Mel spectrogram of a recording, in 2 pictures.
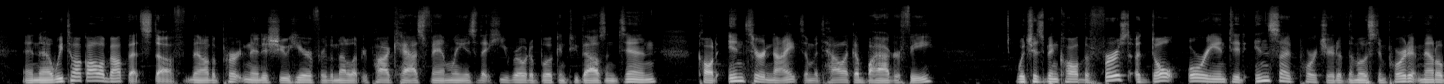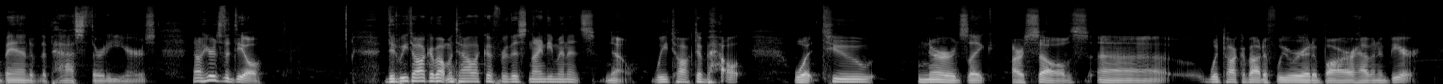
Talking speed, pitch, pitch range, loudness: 185 wpm, 105 Hz, 95-125 Hz, -24 LUFS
